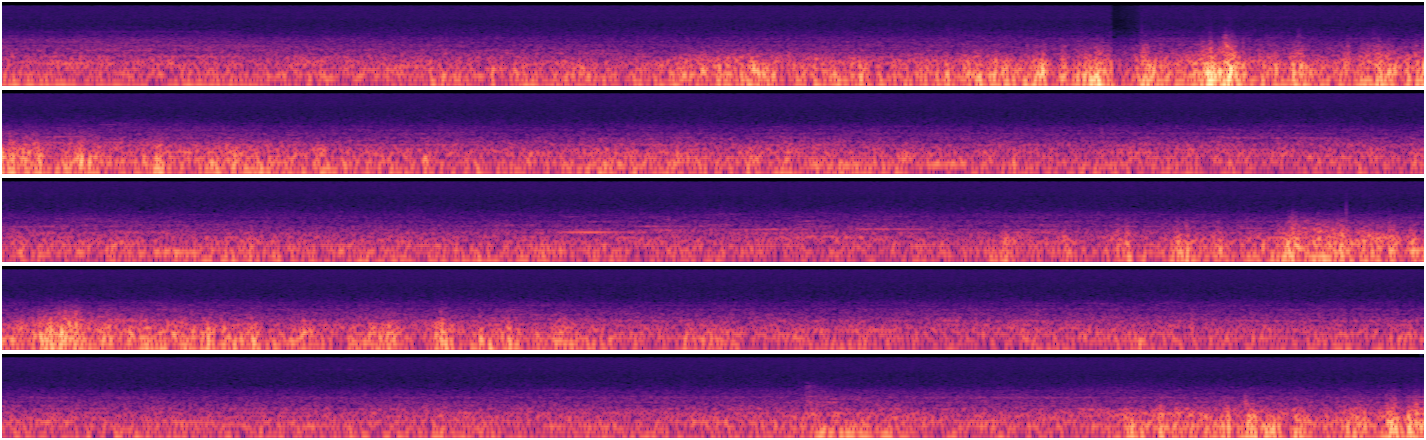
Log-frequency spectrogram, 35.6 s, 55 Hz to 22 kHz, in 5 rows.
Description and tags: Denver Sculpture Scottish Cow T02
Contact mic recording of bronze sculpture “Scottish Cow” by Dan Ostermiller, 2006. This sits just to the east of the Denver Art Museum. Recorded February 20, 2011 using a Sony PCM-D50 recorder with Schertler DYN-E-SET wired mic; mic on the body near the left shoulder. Plenty of wind noise.
contact-microphone, normalized, wikiGong, Schertler, contact, Ostermiller, sculpture, contact-mic, mic, Sony, DYN-E-SET, bronze, Denver, field-recording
